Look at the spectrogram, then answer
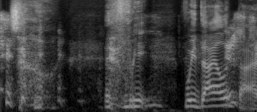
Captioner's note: laughing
